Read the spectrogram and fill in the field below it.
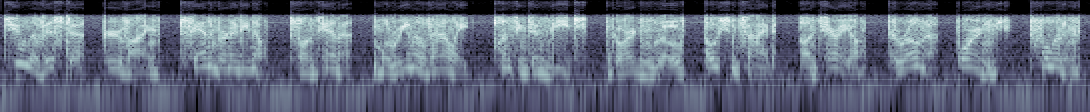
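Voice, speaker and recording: Tinny synthetic male weather alert voice. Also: medium pitch. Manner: flat, even, computerized delivery. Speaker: automated weather radio announcer. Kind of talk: synthetic emergency broadcast reading. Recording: tinny radio band with faint hum.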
